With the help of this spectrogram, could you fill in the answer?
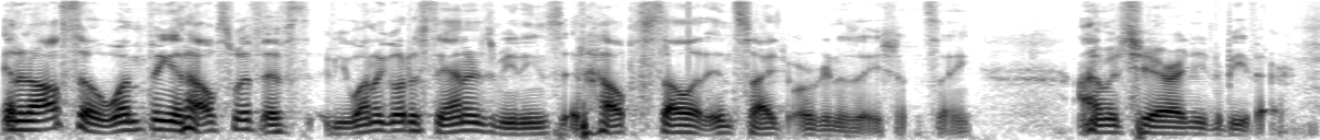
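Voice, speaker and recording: The speaker has an American accent and vocal fry. The pace is very fast, with very wide pitch swings. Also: man, medium pitch for a man. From United States. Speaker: computer scientist and conference speaker. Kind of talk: conference talk. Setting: meetup stage with audience.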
